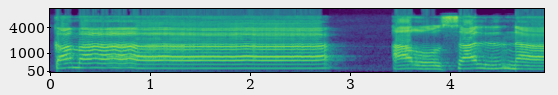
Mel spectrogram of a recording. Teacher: را پر پڑھا جائے گا کیونکہ را ساکن ہے، اس سے پہلے زبر ہے، اور نون کے آگے جو الف کے اوپر مد ہے اس کو 2 الف کے برابر لمبا کریں گے.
